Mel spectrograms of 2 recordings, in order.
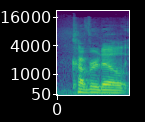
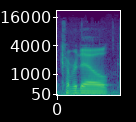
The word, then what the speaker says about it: Coverdell: And then there's the, how do you pronounce the other one? – Coverdell ESA. – ESA. Coverdell? – Yes.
